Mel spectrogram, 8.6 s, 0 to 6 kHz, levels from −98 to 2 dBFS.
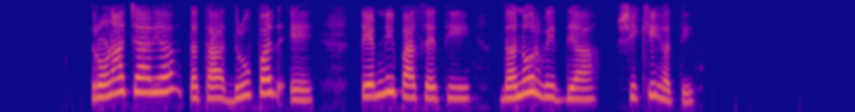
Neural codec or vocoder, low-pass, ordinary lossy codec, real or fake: none; 5.4 kHz; none; real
